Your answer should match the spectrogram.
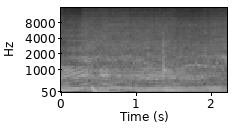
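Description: Car engine revving, its pitch gliding up and down, over a steady low rumble, with a sharp hit about half a second in.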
